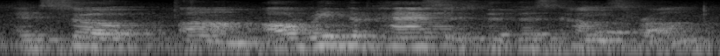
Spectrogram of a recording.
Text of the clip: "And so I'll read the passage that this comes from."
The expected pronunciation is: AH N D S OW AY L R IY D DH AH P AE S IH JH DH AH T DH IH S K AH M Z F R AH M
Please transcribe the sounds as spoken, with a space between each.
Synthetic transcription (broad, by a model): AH N S OW AY L R IY D DH AH P AE S IH JH DH AH T DH IH S K AH M Z F R AH M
